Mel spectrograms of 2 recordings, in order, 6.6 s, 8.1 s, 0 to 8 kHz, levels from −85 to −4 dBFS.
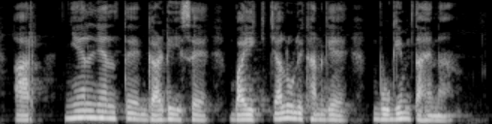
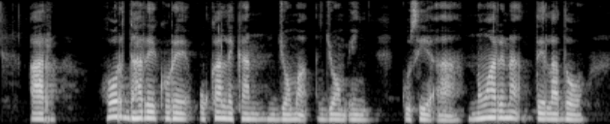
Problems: background sounds at intervals, echo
